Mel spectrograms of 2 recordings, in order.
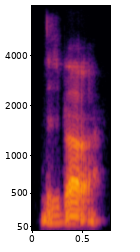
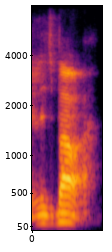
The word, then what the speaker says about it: Lisboa: couple of days in Lisboa. We're not going to Lisbon. Porto, Lisboa. Just saying. Because you said Lisbon. Oh, Lisboa. That's the Portuguese. Is that? Am I saying it the right way? Lisboa.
